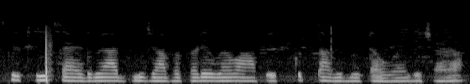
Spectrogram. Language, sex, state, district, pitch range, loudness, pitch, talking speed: Hindi, female, Uttar Pradesh, Lalitpur, 155-170 Hz, -26 LUFS, 160 Hz, 215 wpm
